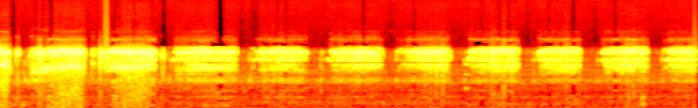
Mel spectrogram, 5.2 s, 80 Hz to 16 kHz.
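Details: Owl pair at night, 10:52 PM, September 6, 2015, the male arriving with a mouse for the female; rapid series of harsh, noisy hisses, nearly two per second, steady and evenly spaced after a longer opening burst.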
